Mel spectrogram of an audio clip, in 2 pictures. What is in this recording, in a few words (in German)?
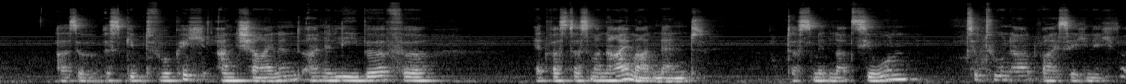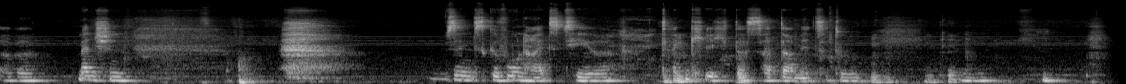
englisch deutsch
